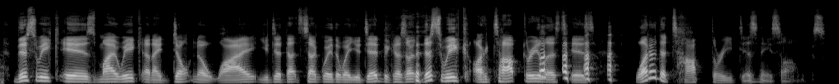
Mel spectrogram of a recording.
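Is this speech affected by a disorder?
No.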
